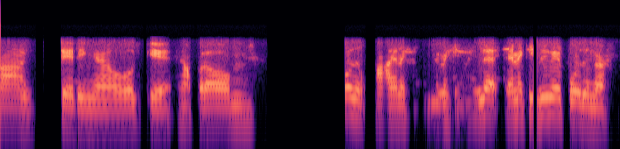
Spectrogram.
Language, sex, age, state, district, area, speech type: Tamil, male, 18-30, Tamil Nadu, Tiruvarur, urban, conversation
